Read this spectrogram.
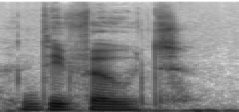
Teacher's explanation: Devote. And the stress is on the second syllable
